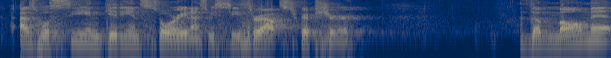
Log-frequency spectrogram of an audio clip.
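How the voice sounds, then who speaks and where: A man is speaking with audible room echo. The background is quiet. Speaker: pastor. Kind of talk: sermon. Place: church. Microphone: handheld.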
